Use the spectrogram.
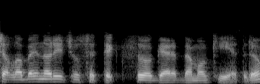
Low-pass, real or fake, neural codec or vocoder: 7.2 kHz; fake; codec, 16 kHz, 0.5 kbps, X-Codec, WavLM features, trained on Multilingual LibriSpeech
